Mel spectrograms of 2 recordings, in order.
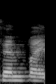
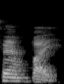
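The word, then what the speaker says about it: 先輩: এটা উচ্চারণ কিন্তু সেনপাই না, উচ্চারণ হচ্ছে স্যাম্পাই।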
